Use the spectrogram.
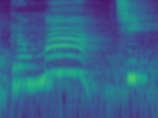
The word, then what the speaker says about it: gramática: Quando eu tenho a palavra gramática, ó, gramática, tá vendo? A sílaba tônica é o ma.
